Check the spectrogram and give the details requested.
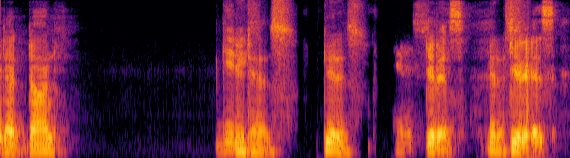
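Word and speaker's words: Gittes: Giddies.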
